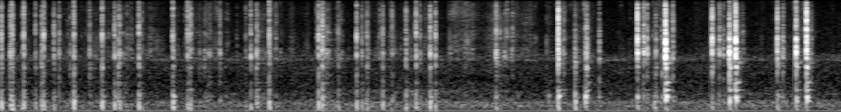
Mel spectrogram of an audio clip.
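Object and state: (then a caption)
Plastic bottle tapped and scratched. Fingertips and nails tap and scratch around the sides of a small white plastic bottle with a red label, held close up. About thirty quick, sharp, clicky taps come in uneven bursts, bright and dry with almost no low end and no ring. Faint scratchy rustles fill the gaps between them.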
